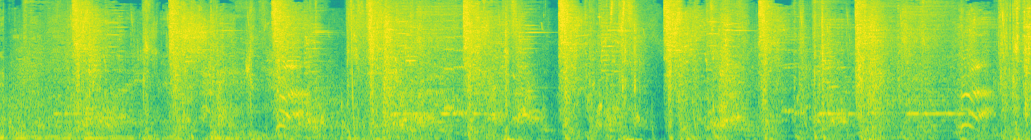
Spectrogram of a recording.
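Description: Metal blades clash and strike in rapid bursts.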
